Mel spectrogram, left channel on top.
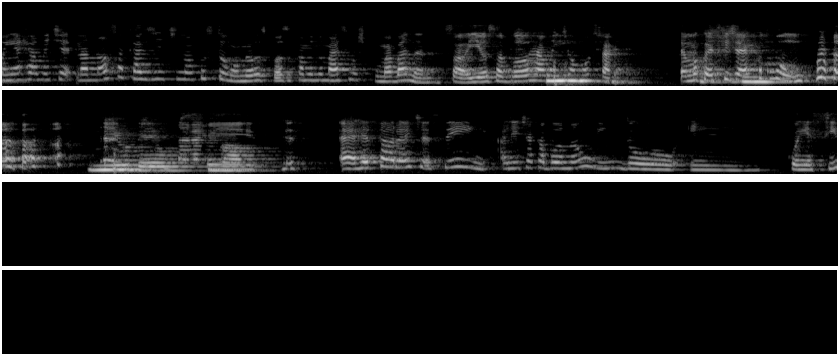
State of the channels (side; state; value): right; silent; digital silence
